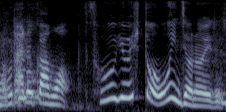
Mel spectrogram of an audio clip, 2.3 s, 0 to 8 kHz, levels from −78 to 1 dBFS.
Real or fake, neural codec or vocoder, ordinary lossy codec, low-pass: fake; codec, 16 kHz, 2 kbps, X-Codec, HuBERT features, trained on LibriSpeech; none; none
